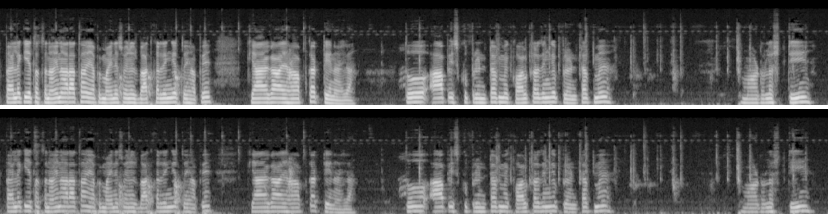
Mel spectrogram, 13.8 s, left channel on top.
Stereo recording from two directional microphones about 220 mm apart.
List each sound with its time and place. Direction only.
0.1 s speech: 40° left (ahead or behind)
11.9 s a sound: 10° left (ahead or behind)
12.4 s speech: 35° left (ahead or behind)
